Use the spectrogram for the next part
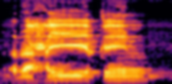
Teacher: یہاں پر را حروف استعلا میں سے ہیں، اس کے اوپر زبر ہے تو اس کو تفخیم پڑھیں گے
